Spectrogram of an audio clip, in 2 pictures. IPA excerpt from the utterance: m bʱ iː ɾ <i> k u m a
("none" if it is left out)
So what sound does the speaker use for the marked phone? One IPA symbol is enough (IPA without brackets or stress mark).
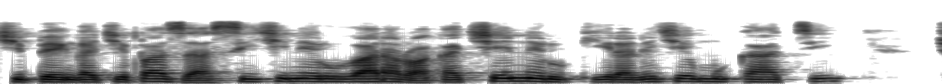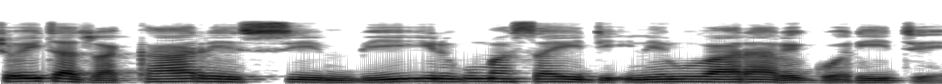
i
